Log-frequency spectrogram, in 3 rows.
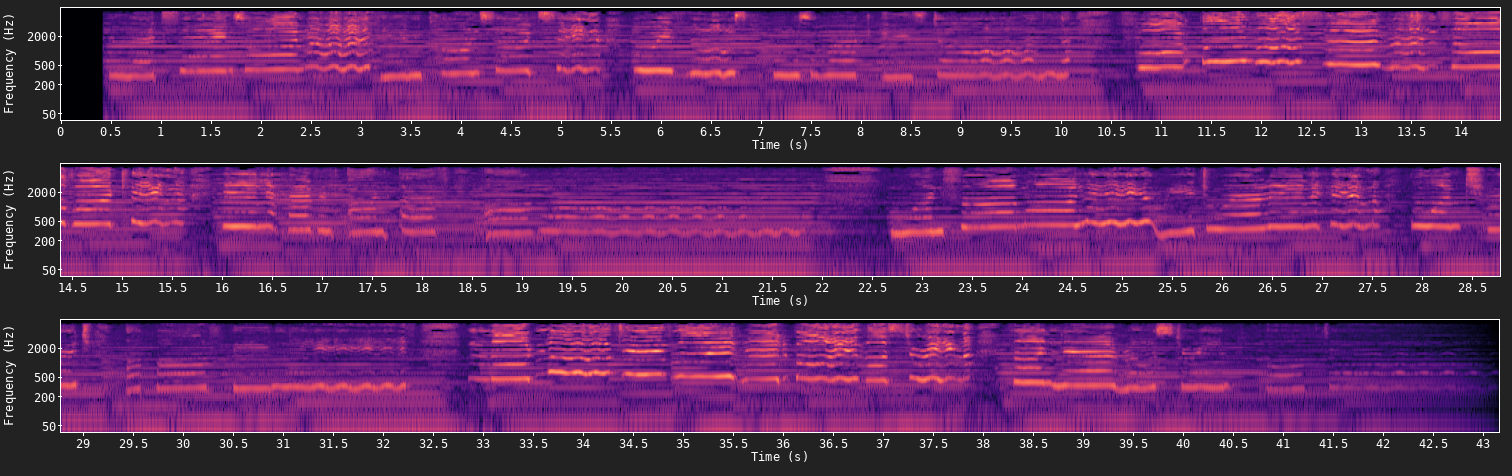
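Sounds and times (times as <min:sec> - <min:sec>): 
vocal organ: 0:00.4 - 0:43.1.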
